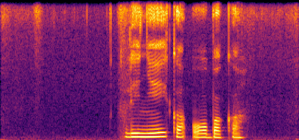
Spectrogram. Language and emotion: Russian, neutral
